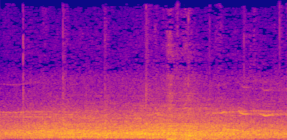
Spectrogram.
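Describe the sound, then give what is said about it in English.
A large audience at a Dave Chappelle show in San Francisco roars with a mix of cheering and booing as Elon is brought on stage, a dense, sustained wash of crowd noise filling the whole stretch at steady loudness. “Cheers and boos, I see.”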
